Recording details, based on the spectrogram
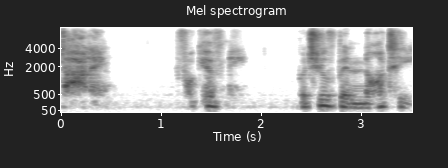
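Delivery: delicate, soft, hushed, intimate whisper.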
